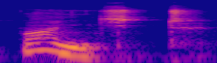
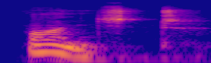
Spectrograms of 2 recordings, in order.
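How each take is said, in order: The two takes are said the same way.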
